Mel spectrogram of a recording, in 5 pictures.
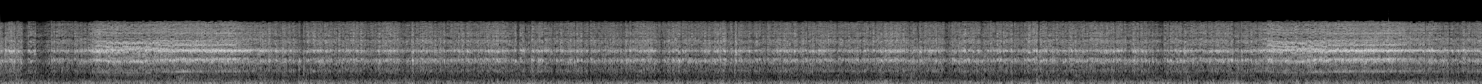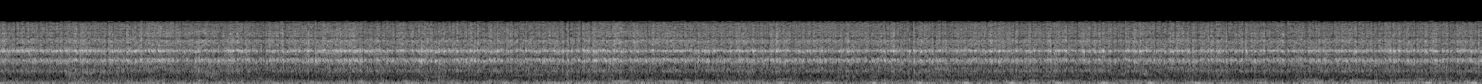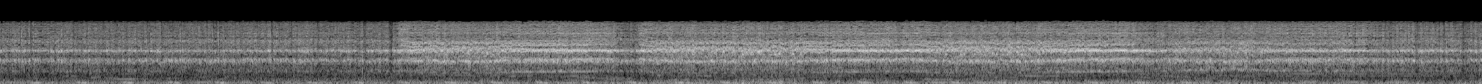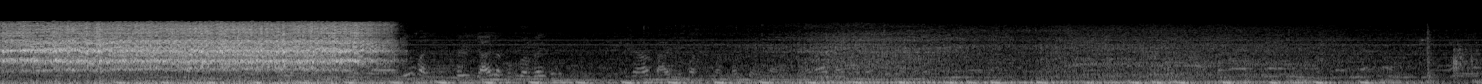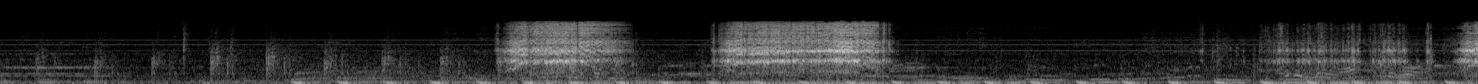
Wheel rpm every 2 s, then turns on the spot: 160, 160, 160, 160, 160, 160, 160, 160, 160, 160, 160, 160, 160, 160, 160, 160, 160, 160, 160, 160, 160, 160, 160, 160, 30, 0, 0, 0, 0, 0, 0, 0, 60, 80, 10, 0, 20.
68-70 72-74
